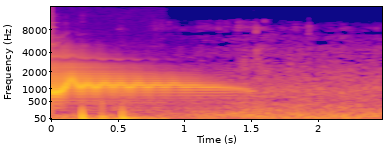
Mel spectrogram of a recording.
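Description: Cartoon-style 'boing' spring sound effect: a springy pitched tone that swoops up, then wobbles and fades out over about a second and a half. Two short low thumps sound beneath it in the first half second.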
